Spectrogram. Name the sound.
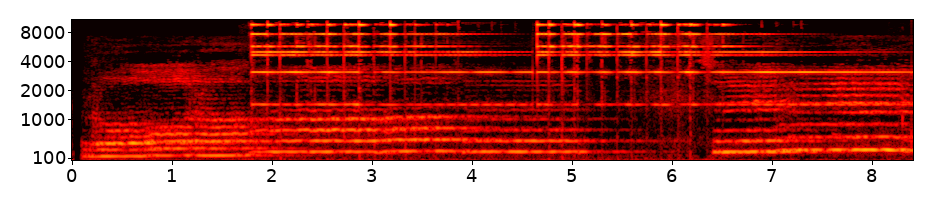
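church bell ringing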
